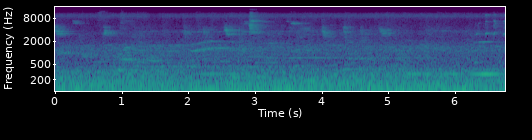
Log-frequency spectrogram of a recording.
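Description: Small birds chirping now and then, short high chirps, over a steady low background rumble.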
